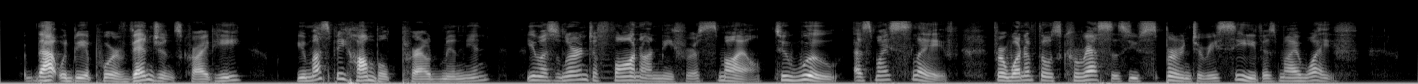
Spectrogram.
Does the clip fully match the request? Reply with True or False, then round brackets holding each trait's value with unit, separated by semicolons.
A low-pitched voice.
False (160 Hz)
